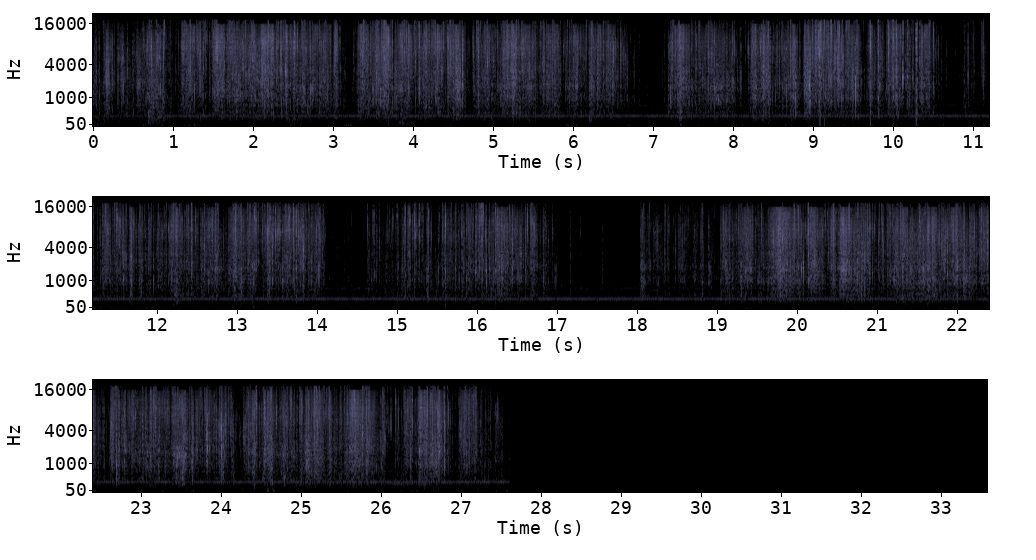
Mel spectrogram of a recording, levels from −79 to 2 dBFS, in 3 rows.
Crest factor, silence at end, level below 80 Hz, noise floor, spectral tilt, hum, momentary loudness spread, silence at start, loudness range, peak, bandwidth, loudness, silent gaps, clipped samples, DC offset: 32 dB; 6.05 s; -88 dBFS; -67 dBFS; 3 dB/octave; none; 12 LU; 0 s; 6 LU; -10 dBFS; 19 kHz; -38 LUFS; none; under 0.1%; under 0.1%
